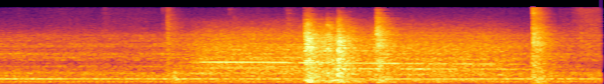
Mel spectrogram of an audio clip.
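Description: Kitchen oven door being opened and shut as a cake pan goes in: a few short clicks and knocks, the sharpest near the end, over a steady low hum.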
